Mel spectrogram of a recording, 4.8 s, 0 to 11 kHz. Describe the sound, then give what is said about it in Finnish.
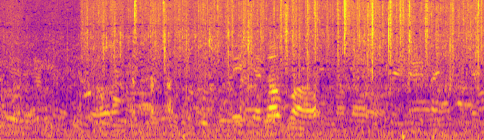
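A bonfire on a shore crackles with a steady stream of sharp pops and snaps, some louder than others, over a continuous murmur of voices. Sunny, almost cloudless, calm weather; the bonfire is not yet fully alight and is about 30 metres away. “Jos menen nyt vähän lähemmäksi, niin voitaisiin kuulla tuota kokon rätinää tässä seuraavaksi.”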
